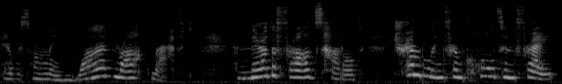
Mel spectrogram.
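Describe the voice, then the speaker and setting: A woman narrating a children's storybook as a preschool teacher, expressive, with simple phrasing for young children. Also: high voice, measured pace.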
